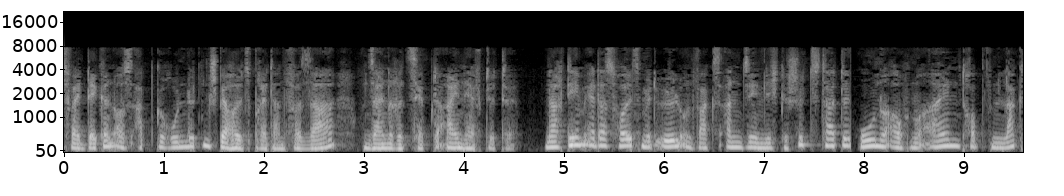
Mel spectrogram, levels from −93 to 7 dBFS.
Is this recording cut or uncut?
uncut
